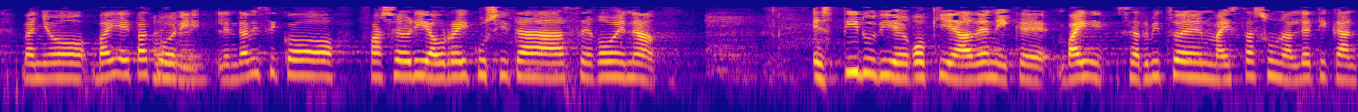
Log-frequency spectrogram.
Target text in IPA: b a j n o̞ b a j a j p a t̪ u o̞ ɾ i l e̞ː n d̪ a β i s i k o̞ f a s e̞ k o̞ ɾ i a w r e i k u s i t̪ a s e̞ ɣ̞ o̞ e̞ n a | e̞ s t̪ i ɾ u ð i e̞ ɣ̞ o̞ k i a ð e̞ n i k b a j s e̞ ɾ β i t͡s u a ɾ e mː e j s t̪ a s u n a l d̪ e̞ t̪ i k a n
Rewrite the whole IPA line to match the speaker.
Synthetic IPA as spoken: b a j ɲ o̞ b a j a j p a t̪ u o̞ ɾ i l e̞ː n d̪ a β i s i k o̞ f a s e̞ o̞ ɾ i a w r e i k u s i t̪ a s e̞ ɣ̞ o̞ e̞ n a | e̞ s t̪ i ɾ u ð i e̞ ɣ̞ o̞ k i a ð e̞ n i k b a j s e̞ ɾ β i t͡s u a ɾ e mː a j s t̪ a s u n a l d̪ e̞ t̪ i k a n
